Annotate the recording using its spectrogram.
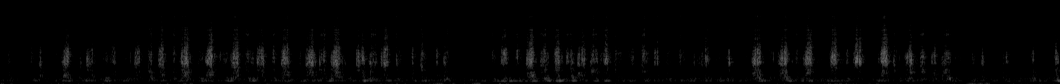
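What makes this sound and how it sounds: A wooden stylus scratches fill strokes on a bunny figure in a spiral-bound scratch-art book, its black coating over a rainbow layer, while the left hand holds the book. Quiet, dry rasping strokes repeat quickly at about four per second, with a midrange scratchy tone. There is a brief pause just before the five-second mark.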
